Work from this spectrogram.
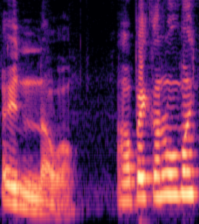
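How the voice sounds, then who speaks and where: A man's voice: sits high, huge pitch swings, moderate pace, darkish tone. A man playing a sympathetic grown son in a family radio drama, conversational, with an Ilocano accent. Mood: concerned.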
